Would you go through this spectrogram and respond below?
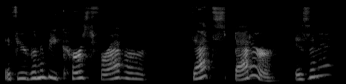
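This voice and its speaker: Woman reading as an anxious wizard boy, high and bright. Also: expressive, moderate pace. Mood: puzzled, questioning. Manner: urgent, questioning. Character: Harry Potter, earnest, anxious young wizard boy. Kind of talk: children's storybook read-aloud.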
